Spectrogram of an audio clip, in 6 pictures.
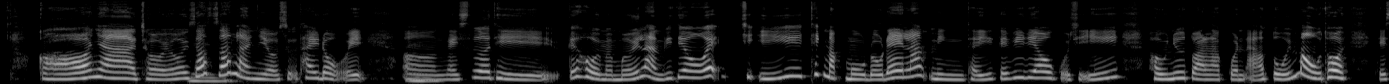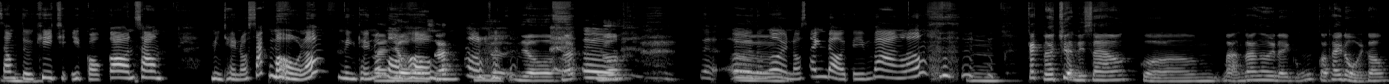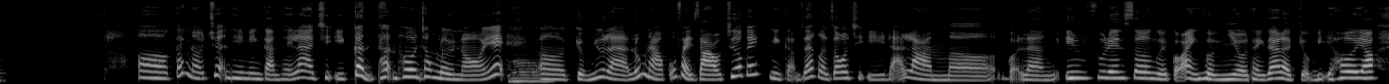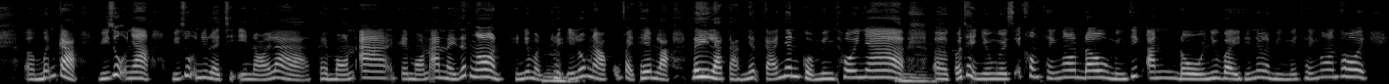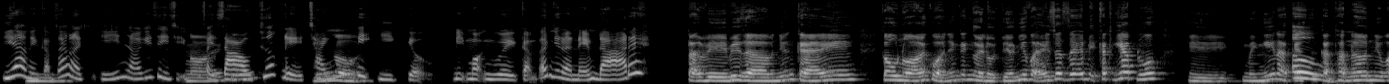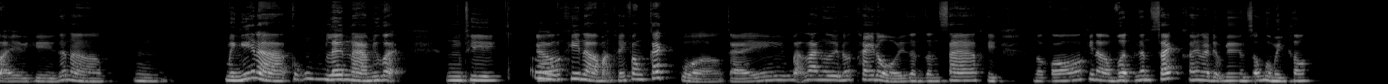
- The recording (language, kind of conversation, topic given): Vietnamese, podcast, Ai là biểu tượng phong cách mà bạn ngưỡng mộ nhất?
- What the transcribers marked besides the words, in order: tapping; laughing while speaking: "không?"; laughing while speaking: "là"; laugh; other background noise; in English: "influencer"; "làm" said as "nàm"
